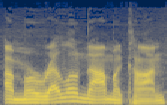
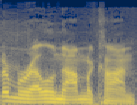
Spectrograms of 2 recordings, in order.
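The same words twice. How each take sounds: First: It is said slowly. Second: It is said fast.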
